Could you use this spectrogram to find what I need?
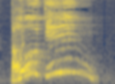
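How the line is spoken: Demonic roar. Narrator (Vietnamese): Lý Vân Hạo gầm to như quỷ giống

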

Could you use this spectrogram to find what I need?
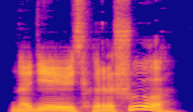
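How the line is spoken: Mocking low drone. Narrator (Russian): с издевкой прогудел

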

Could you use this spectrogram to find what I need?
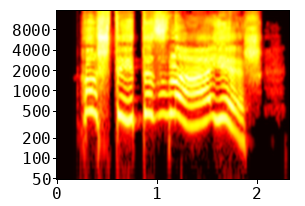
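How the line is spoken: Shout from crowd. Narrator (Russian): крикнул кто-то из задних рядов толпы

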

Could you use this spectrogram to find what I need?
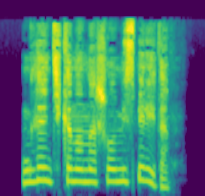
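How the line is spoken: Loud laughter. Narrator (Russian): Питвин расхохоталась

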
